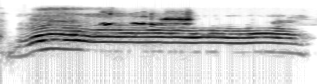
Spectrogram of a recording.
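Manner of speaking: imitated pained cry. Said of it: "it was like".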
